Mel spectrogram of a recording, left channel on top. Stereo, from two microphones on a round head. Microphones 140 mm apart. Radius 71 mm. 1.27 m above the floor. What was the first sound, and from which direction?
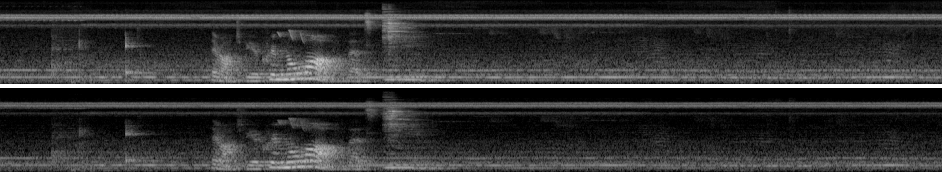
An insect, 60° left (ahead or behind).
